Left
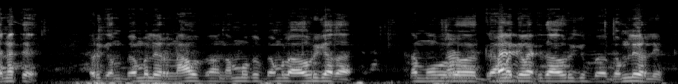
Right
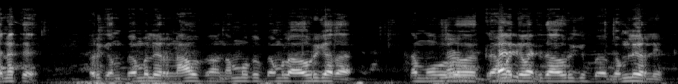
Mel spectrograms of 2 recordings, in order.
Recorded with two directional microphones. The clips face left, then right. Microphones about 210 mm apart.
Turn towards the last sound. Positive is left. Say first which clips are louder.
# right 1 dB
turn(degrees=0)  # may be behind; listen again after turning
